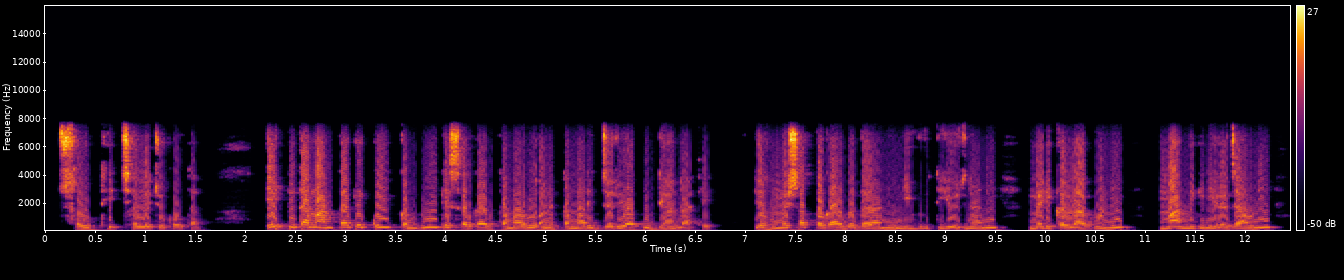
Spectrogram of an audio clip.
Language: Gujarati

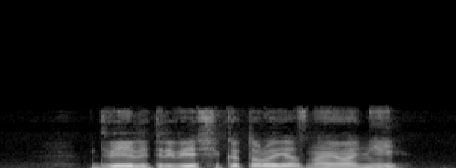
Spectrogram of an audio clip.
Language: Russian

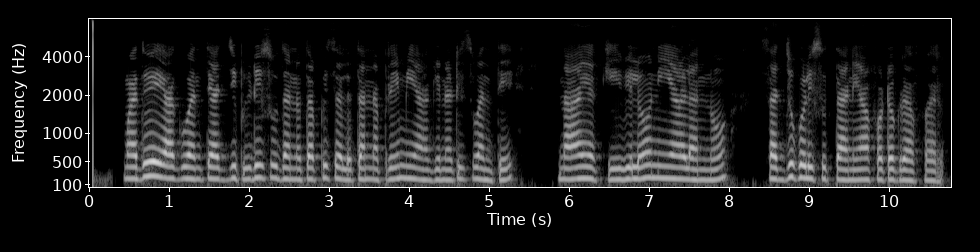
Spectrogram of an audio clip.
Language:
Kannada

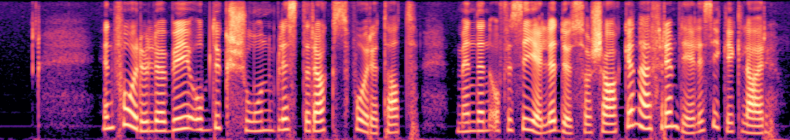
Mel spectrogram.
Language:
Norwegian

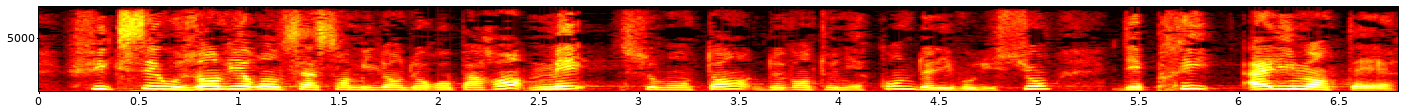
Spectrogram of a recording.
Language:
French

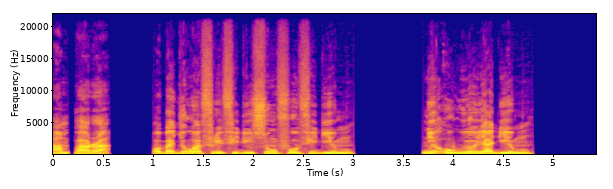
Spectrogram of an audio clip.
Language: Akan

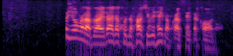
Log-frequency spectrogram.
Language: Thai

